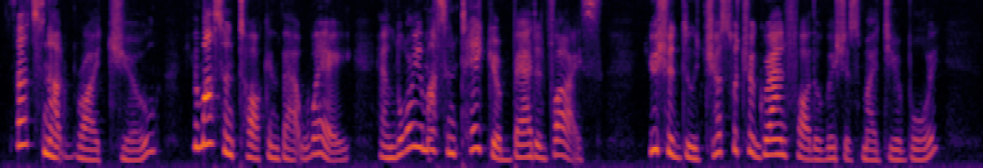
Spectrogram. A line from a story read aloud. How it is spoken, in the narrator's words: said Meg in her most maternal tone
